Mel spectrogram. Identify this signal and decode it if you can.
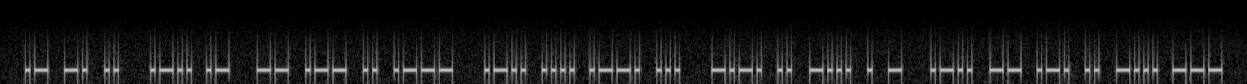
Morse code (Hebrew alphabet), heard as a keyed tone, hand-sent with a paddle, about 26 wpm, 670 Hz. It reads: אני לא מציע לחפש סיבות למריבה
